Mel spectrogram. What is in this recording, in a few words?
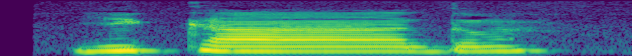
"yikãadem", Mooré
